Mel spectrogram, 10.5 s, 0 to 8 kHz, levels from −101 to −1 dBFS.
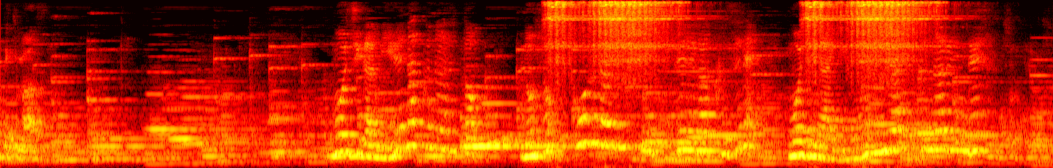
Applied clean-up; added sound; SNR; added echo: none; Tambourine; 1 dB; reverberation time 0.6 s.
